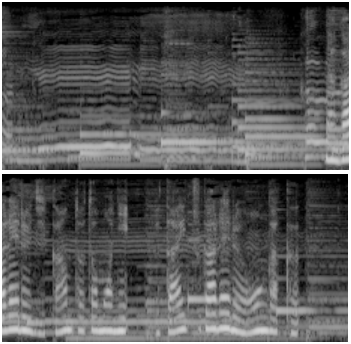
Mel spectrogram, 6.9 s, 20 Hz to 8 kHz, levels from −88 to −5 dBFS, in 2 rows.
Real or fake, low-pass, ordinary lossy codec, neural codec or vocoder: real; 7.2 kHz; none; none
